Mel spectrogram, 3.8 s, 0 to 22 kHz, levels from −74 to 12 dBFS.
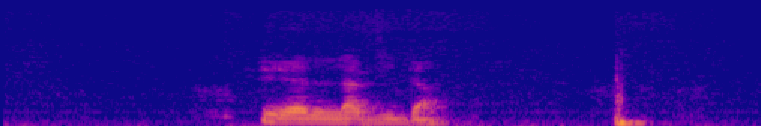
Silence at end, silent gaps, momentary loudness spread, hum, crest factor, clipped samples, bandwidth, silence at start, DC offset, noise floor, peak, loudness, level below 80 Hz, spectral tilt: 0.55 s; none; 18 LU; none; 20 dB; under 0.1%; 16.5 kHz; 1.15 s; under 0.1%; -57 dBFS; -8 dBFS; -26 LUFS; -36 dBFS; -8 dB/octave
